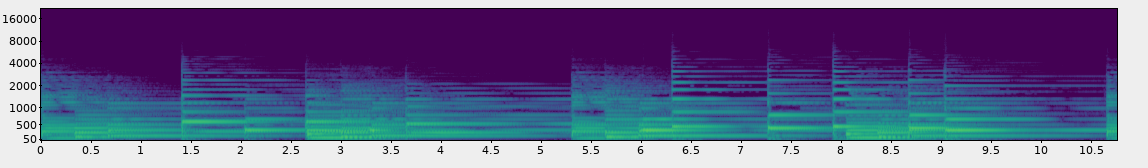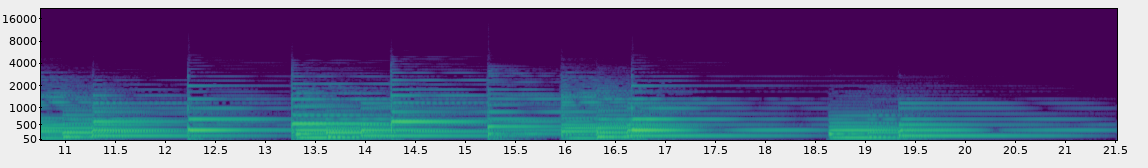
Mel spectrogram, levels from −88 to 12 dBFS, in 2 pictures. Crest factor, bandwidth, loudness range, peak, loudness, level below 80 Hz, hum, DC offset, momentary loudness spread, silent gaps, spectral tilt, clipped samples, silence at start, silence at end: 16 dB; 4.3 kHz; 3 LU; -8 dBFS; -24 LUFS; -52 dBFS; none; under 0.1%; 16 LU; none; -11.5 dB/octave; under 0.1%; 0 s; 0 s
